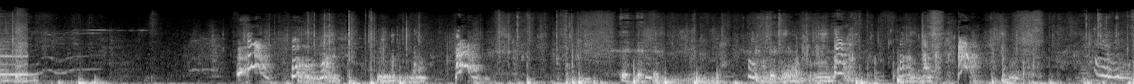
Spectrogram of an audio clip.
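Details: Two 12-week-old golden retriever puppy brothers, newly reunited, trade dense bursts of short yips, barks and rough growly play noises, overlapping and nearly continuous, with a brief lull near the start.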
